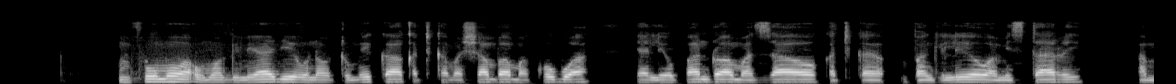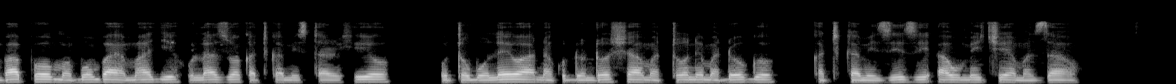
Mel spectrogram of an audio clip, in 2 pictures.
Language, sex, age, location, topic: Swahili, male, 25-35, Dar es Salaam, agriculture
